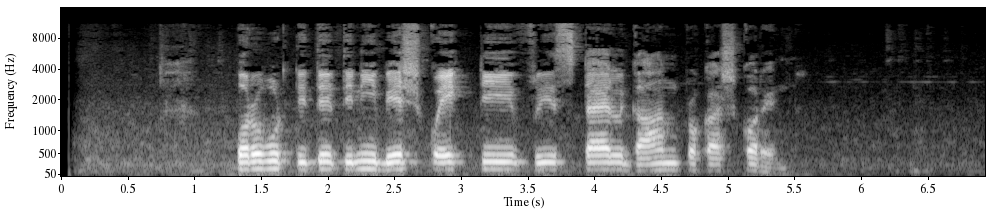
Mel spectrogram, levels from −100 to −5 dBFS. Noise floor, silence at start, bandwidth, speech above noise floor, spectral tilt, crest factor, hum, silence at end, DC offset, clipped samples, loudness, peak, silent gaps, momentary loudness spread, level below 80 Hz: -57 dBFS; 1.35 s; 11.5 kHz; 42 dB; -5 dB/octave; 18 dB; none; 1.6 s; under 0.1%; under 0.1%; -15 LUFS; 0 dBFS; none; 9 LU; -54 dBFS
